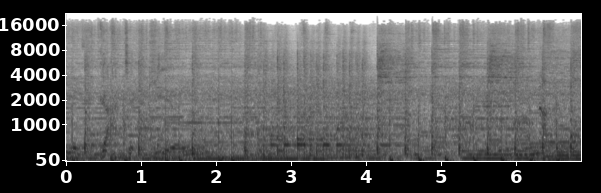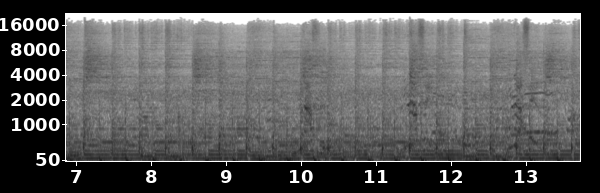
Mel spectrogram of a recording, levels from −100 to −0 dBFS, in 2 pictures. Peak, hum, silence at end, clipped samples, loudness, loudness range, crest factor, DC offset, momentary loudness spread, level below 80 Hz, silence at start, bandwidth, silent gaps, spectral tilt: 0 dBFS; none; 0 s; under 0.1%; -18 LUFS; 2 LU; 16 dB; under 0.1%; 4 LU; -26 dBFS; 0 s; 19.5 kHz; none; -5 dB/octave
